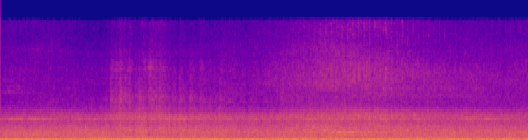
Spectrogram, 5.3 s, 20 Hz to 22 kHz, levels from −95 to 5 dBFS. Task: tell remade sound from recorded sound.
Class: recorded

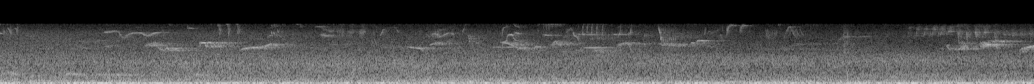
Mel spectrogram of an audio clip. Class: recorded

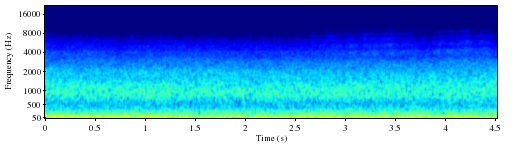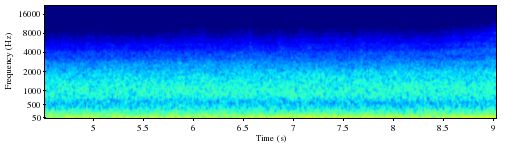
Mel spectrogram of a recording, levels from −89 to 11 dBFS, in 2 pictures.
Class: recorded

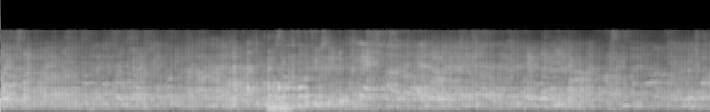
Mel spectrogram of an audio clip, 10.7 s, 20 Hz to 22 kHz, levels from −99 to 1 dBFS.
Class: remade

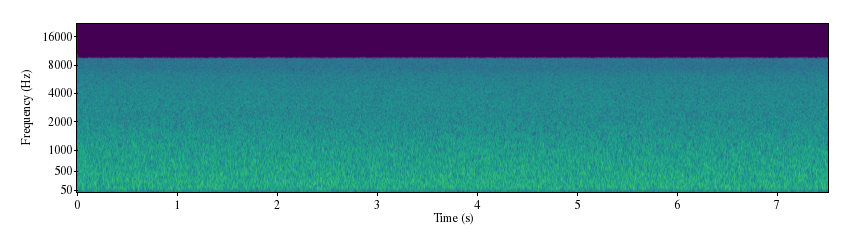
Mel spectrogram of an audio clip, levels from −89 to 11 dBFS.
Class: recorded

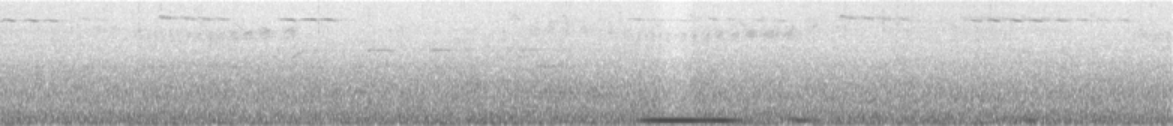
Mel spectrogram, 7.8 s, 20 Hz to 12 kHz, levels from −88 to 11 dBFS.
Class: recorded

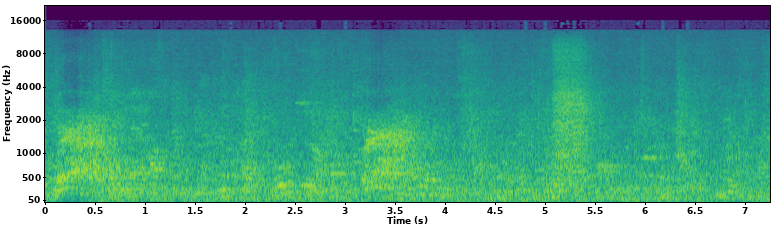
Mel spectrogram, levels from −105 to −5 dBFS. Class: remade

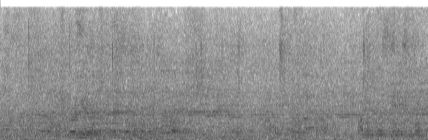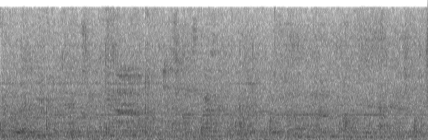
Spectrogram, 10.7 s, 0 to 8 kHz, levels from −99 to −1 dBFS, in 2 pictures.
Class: remade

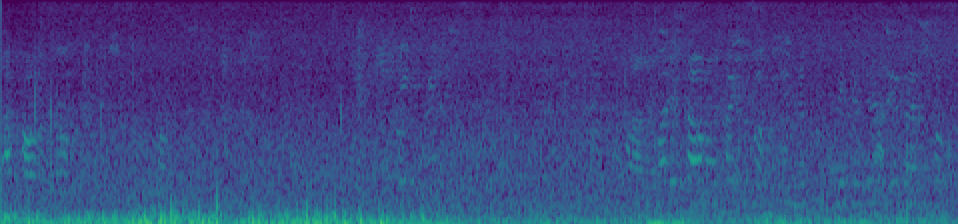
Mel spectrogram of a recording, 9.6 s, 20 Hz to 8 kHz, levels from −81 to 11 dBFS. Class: recorded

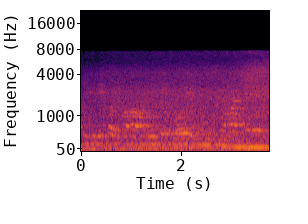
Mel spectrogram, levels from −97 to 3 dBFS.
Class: recorded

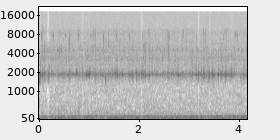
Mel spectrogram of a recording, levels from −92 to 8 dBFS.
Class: remade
